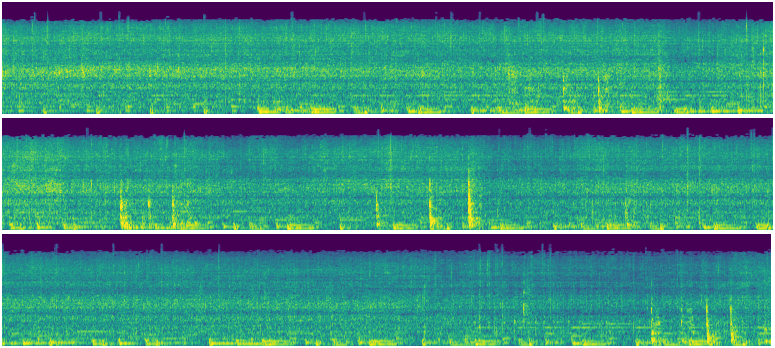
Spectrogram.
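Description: Chicken pieces and chopped onion sizzling in a nonstick frying pan, stirred with a plastic spatula that knocks and scrapes against the pan a few times, with a small cluster of clicks near the end.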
